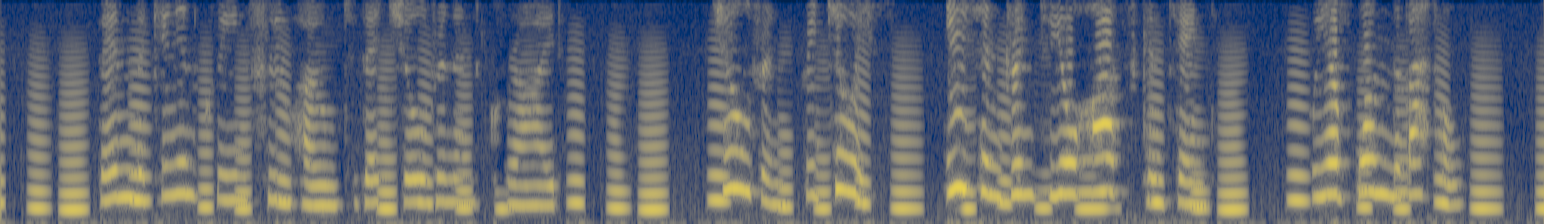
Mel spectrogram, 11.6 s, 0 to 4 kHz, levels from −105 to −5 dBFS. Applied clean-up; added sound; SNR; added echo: neural mask model Resemble Enhance denoiser.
